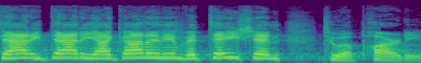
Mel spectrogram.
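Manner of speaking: put-on eager, bubbling-over, excited sing-song four-year-old voice. A father acts out his four-year-old home from school: imitating excited four-year-old. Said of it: "she gets all excited and she".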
